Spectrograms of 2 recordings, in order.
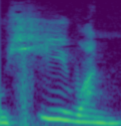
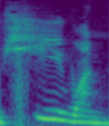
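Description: First: The second syllable carries the low departing tone. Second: The second syllable carries the low departing tone.

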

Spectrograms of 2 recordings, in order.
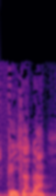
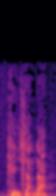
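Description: Both takes have the same delivery.

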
